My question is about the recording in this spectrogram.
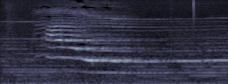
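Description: Wild cats perched on tree branches give a drawn-out, mournful yowl, one long wavering meow that dips slightly in pitch before fading, heard alone over low background noise.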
